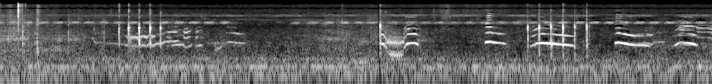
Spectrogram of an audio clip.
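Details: Russian Blue mother cat and kittens, abandoned and being rescued, give faint, repeated mewing calls that rise and then fall, mixed with voices, clicks and handling noise.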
